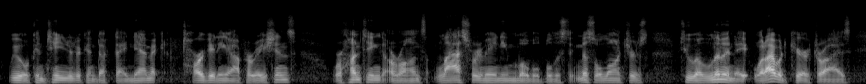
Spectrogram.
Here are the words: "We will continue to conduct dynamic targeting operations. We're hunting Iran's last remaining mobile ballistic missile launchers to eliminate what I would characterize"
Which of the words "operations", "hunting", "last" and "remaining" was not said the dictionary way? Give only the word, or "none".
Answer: none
